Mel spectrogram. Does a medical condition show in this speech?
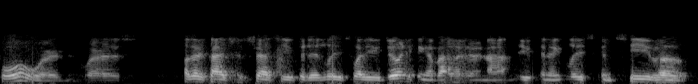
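Yes: Parkinson's disease; stem cell infusions in houston, infusions finished, assessment due in september.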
